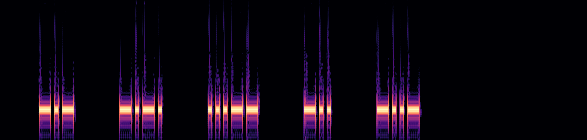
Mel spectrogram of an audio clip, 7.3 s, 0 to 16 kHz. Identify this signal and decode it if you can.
Morse code, heard as a keyed tone, about 25 wpm, spaced as for 12 wpm, 700 Hz. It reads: KC3DX
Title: USA Call Signs - 4x Character Spacing - 25wpm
